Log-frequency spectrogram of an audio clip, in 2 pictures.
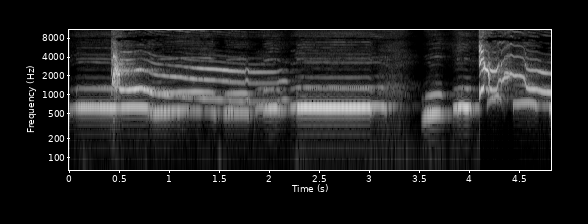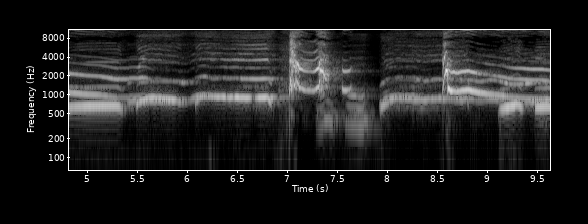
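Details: A puppy singing a lullaby in long, tuneful howls. Each phrase starts with a high, sharp onset and then glides down into a steady sustained note, repeated in several phrases with brief pauses between them.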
